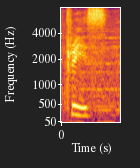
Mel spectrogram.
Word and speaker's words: Preis: Fun fact, the German for price is Preis, and it's pronounced exactly the same, so that's Grand Carbon price.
